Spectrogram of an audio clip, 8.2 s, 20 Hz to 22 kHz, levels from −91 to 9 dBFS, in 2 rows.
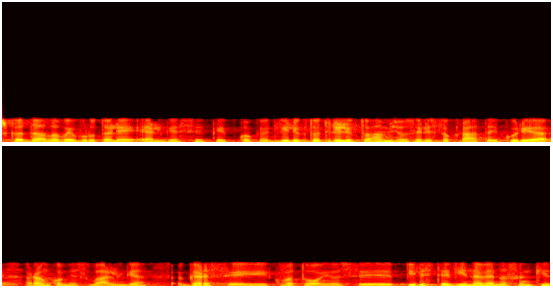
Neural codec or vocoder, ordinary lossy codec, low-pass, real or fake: none; Opus, 64 kbps; 3.6 kHz; real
